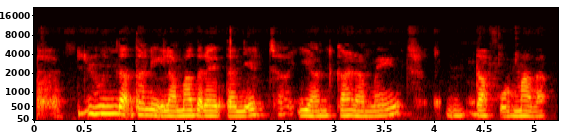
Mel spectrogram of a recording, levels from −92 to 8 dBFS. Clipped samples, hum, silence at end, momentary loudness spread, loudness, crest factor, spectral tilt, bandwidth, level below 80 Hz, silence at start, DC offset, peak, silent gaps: under 0.1%; none; 0.1 s; 14 LU; -26 LUFS; 16 dB; -8 dB/octave; 10 kHz; -64 dBFS; 0.05 s; under 0.1%; -10 dBFS; none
